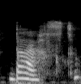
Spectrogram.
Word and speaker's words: Bast: Please be sure to put the at the end. Bast. That is the feminine pronunciation.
